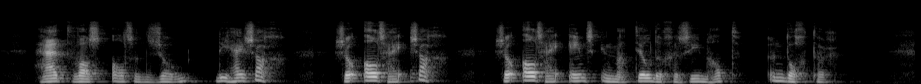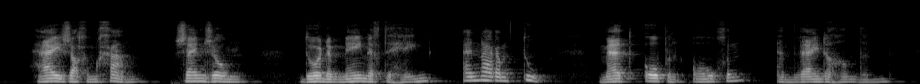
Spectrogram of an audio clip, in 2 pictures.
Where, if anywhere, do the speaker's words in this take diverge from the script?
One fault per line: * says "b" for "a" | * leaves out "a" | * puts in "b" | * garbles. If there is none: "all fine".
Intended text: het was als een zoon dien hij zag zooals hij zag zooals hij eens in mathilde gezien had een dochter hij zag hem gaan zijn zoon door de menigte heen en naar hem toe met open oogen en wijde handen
all fine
